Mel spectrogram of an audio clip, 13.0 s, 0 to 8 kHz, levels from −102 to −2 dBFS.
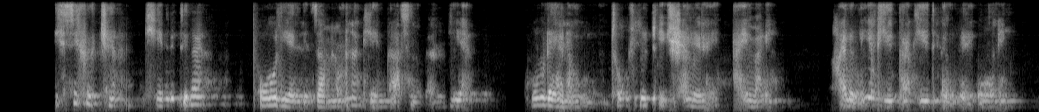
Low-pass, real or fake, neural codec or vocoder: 7.2 kHz; fake; codec, 24 kHz, 1.5 kbps, HILCodec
